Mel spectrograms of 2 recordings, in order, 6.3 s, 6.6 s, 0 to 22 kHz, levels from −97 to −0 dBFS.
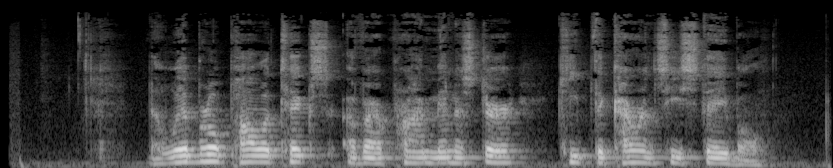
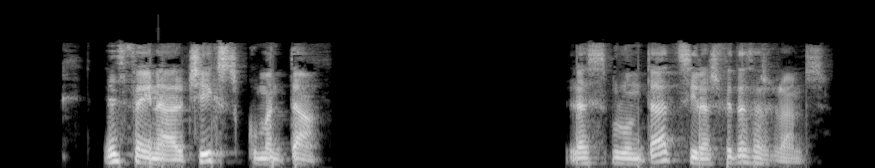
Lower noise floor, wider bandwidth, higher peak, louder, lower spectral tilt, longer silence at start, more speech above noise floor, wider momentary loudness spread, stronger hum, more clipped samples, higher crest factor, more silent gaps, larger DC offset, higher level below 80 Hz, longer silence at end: second, -54 dBFS vs under -90 dBFS; first, 16 kHz vs 8.2 kHz; second, -8 dBFS vs 0 dBFS; second, -25 LUFS vs -16 LUFS; first, -5.5 dB/octave vs -3.5 dB/octave; second, 0.15 s vs 0.8 s; second, 29 dB vs over 73 dB; about the same, 14 LU vs 12 LU; neither; neither; about the same, 18 dB vs 20 dB; second, none vs 2.50-4.24 s; neither; second, -58 dBFS vs -50 dBFS; about the same, 0.5 s vs 0.4 s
